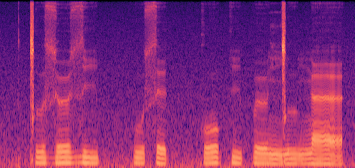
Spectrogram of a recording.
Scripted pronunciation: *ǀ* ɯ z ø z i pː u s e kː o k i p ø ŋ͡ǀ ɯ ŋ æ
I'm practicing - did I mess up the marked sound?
no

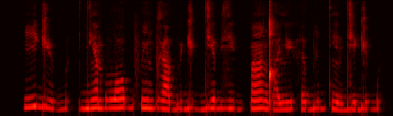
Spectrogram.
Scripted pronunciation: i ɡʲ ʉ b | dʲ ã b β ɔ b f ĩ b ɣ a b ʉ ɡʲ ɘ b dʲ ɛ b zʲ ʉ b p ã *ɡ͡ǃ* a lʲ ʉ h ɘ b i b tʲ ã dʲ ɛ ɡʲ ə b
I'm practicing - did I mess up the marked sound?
no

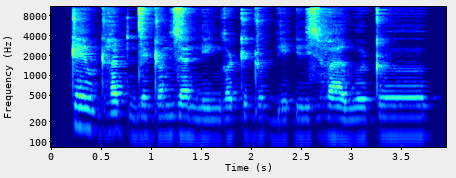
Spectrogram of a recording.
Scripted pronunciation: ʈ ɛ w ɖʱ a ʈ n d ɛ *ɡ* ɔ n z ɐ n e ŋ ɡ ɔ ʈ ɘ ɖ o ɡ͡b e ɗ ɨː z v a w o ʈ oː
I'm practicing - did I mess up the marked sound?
yes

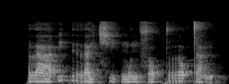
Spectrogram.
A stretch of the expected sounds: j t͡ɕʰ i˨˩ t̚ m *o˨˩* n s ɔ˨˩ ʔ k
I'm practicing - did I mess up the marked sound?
no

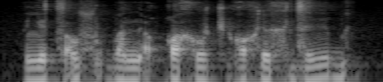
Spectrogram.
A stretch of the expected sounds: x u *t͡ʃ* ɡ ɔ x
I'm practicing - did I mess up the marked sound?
no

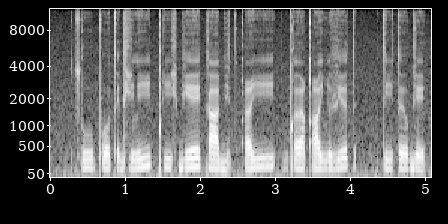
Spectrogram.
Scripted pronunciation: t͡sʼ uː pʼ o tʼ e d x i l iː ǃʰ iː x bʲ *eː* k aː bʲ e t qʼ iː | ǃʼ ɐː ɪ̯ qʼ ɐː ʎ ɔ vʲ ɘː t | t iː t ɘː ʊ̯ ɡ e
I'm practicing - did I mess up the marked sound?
no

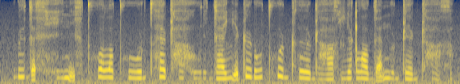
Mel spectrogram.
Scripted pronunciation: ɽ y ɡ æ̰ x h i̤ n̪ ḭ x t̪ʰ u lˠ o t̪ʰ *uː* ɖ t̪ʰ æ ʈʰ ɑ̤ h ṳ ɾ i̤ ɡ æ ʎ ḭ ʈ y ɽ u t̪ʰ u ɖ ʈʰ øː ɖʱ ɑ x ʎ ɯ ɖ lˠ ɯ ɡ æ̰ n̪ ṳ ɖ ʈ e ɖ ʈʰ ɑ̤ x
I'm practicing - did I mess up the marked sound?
no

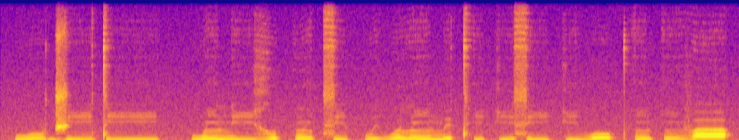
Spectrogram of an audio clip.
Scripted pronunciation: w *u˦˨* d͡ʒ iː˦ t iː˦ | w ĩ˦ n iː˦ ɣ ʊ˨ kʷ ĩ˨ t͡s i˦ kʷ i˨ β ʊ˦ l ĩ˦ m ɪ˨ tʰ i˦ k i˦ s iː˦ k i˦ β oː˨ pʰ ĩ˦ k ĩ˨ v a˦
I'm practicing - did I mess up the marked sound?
no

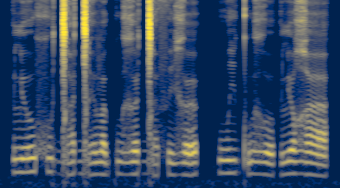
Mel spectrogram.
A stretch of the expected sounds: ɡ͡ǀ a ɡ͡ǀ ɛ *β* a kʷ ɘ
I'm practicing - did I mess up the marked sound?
no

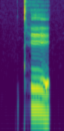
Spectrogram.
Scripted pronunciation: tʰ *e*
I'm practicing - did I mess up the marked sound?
no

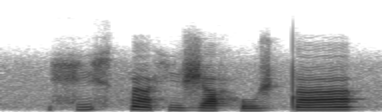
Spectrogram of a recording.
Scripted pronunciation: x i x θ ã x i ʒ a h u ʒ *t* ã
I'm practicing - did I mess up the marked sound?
no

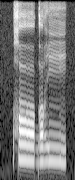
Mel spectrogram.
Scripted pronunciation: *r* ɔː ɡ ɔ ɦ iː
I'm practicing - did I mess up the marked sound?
yes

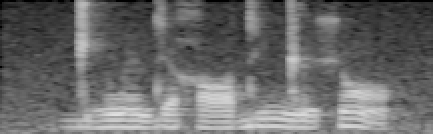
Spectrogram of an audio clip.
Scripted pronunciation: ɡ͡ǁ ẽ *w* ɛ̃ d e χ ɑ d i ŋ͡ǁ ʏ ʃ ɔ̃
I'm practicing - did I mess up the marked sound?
no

